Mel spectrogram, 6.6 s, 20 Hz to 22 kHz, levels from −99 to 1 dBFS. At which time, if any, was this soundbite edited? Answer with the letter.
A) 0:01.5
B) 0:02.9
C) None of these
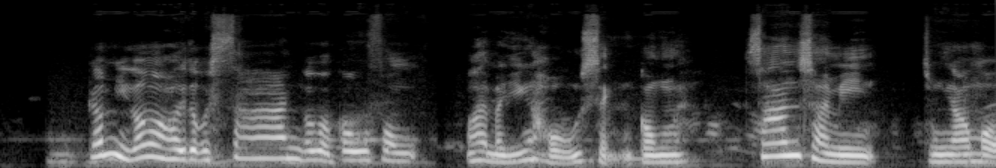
B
